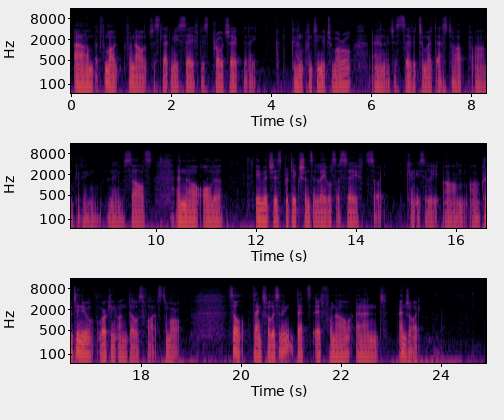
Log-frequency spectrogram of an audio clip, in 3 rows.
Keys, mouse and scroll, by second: 2.0 click, 5.4 click, 7.5 click, 8.0-9.3 typing, 10.0 Return, 18.4 click, 24.8 ctrl+alt+s.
